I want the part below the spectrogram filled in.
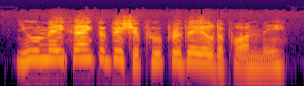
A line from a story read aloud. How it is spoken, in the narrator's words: said Richelieu dryly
